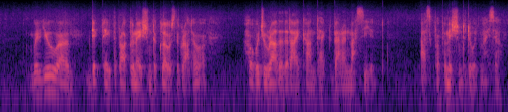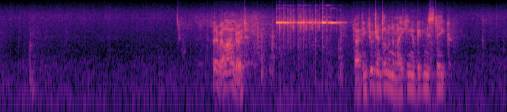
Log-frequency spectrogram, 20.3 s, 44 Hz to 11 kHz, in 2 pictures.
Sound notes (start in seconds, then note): 15.6 bell Dinging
